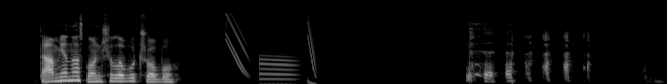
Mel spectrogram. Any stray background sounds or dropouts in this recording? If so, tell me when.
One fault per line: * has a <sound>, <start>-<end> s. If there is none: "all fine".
* has a chirp, 2.3-3.2 s
* has a laugh, 4.6-5.9 s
